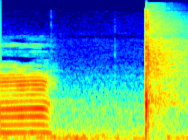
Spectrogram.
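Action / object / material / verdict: drop / smartphone with glass screen / glass / cracked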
